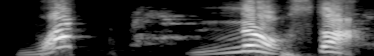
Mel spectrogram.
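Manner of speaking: high, loud "What?" then a loud "no, stop"; loud indignant outburst. Real, not acted. A boss refusing to be talked down to, loud and indignant. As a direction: blurt it out loud, offended and fed up.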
